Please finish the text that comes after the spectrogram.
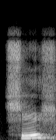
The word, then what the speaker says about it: शेष: शेष नाग या केवल शेष भी ले लेंगे वो भी ठीक है तो मूर्धन्य शकार है और उससे पहले तालव्य शकार है दोनों का उच्चारण ठीक होना चाहिए और बताइए कोई बताऊं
